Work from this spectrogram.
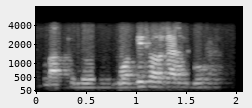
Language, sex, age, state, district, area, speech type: Odia, male, 18-30, Odisha, Nabarangpur, urban, conversation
